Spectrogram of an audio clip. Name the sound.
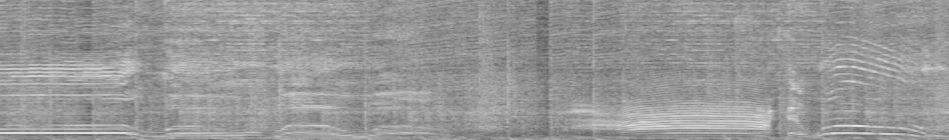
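cow mooing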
